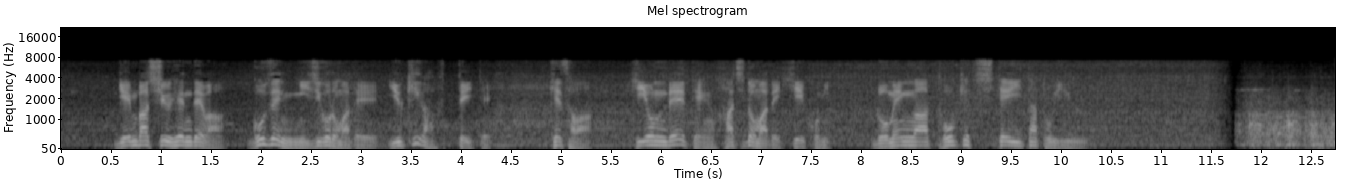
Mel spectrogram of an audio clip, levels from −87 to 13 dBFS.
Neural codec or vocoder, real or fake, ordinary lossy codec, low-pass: none; real; none; 7.2 kHz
